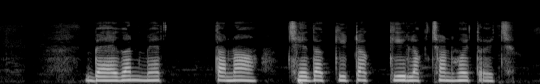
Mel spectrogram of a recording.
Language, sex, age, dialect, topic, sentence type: Maithili, female, 25-30, Southern/Standard, agriculture, question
